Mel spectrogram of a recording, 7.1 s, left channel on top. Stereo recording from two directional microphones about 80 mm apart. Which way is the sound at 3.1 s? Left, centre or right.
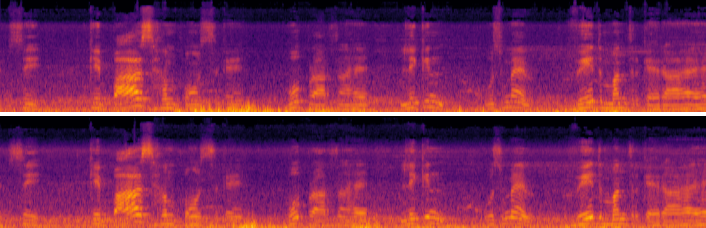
Right.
